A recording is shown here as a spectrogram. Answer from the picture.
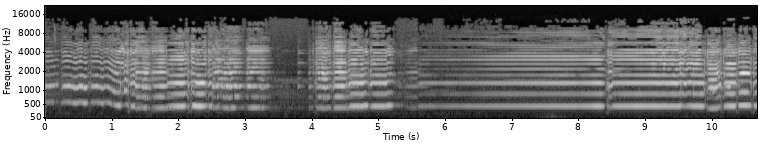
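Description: Violin played in Carnatic style, unaccompanied by voice: ornamented phrases with sliding, oscillating notes, then one long held note that slowly swells, breaking into quick ornaments near the end.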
